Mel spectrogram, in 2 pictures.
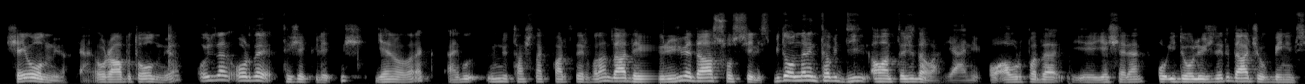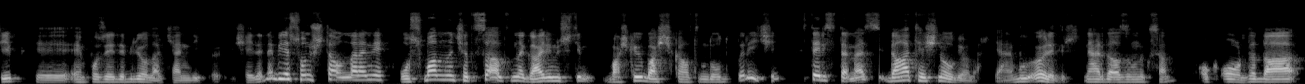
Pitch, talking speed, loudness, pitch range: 130 Hz, 165 wpm, -24 LUFS, 120-165 Hz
